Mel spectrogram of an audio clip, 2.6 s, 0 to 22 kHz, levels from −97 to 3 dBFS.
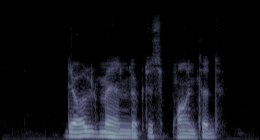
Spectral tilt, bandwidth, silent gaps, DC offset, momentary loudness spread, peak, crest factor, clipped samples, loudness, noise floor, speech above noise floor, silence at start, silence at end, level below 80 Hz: -8 dB/octave; 12.5 kHz; none; under 0.1%; 10 LU; -28 dBFS; 16 dB; under 0.1%; -43 LUFS; -82 dBFS; 40 dB; 0.65 s; 0.4 s; -74 dBFS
